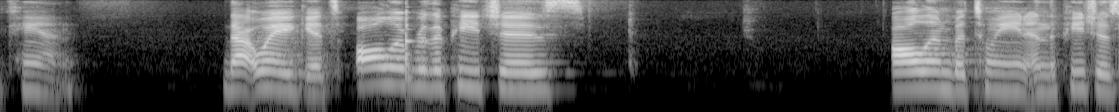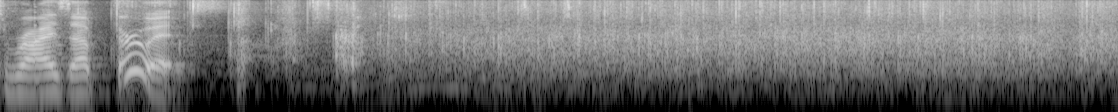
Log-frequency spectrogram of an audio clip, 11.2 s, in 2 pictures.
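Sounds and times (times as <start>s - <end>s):
speech: 0.0s - 0.5s, 1.1s - 3.0s, 4.4s - 6.9s
audience applause: 6.8s - 11.1s.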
